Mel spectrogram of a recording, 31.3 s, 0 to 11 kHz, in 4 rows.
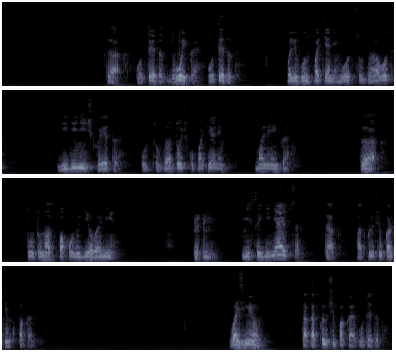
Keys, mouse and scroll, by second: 0.8-1.9 middle drag, 2.1 shift+middle click, 4.1-4.7 drag, 4.1 typing, 5.7-7.3 drag, 9.7-12.7 drag, 9.7 typing, 13.1-13.5 shift+middle drag, 14.5-15.7 middle drag, 17.6-20.7 middle drag, 21.3 middle drag, 23.9 click, 24.3-26.0 middle drag, 26.8-27.1 shift+middle drag, 28.3 shift+middle click, 30.4 click, 31.1-31.3 middle drag.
